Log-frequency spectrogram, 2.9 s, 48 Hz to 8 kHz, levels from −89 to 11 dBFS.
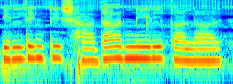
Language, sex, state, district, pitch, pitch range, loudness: Bengali, female, West Bengal, Cooch Behar, 225 Hz, 205-235 Hz, -14 LUFS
